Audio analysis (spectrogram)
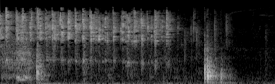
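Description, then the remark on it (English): A metal die is rolled and clatters and rattles across a table during a tabletop game in a quick run of bright, tinny clicks, ending with one sharper knock before it settles into quiet. “Look at that metal die, dude.”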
